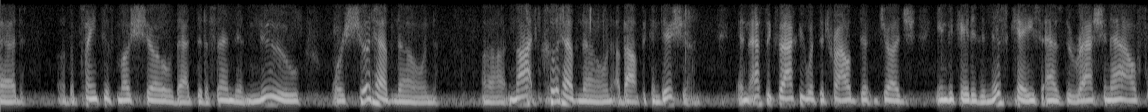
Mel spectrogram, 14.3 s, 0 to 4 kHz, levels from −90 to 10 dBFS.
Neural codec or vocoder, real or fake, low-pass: none; real; 3.6 kHz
